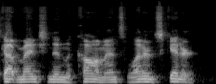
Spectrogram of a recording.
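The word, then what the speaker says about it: Lynyrd Skynyrd: mentioned in the comments Leonard Skinner pronounced Leonard I mean it's a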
